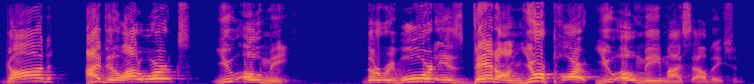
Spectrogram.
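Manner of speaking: loud, high, indignant mock demand; mock worker shouting his claim at God; demanding God pay up. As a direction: insist God owes you. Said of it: "You're telling God he owes you".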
